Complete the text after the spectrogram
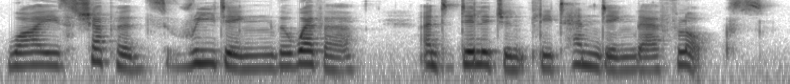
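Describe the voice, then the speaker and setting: A woman reads a prepared commentary as narrator. Her voice sits at a medium pitch for a woman. The delivery is formal and measured, with carefully shaped phrases. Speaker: writer and narrator of a music commentary. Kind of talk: scripted narration.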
